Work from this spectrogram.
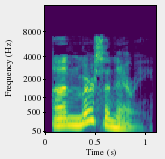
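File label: "unmercenary", British English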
